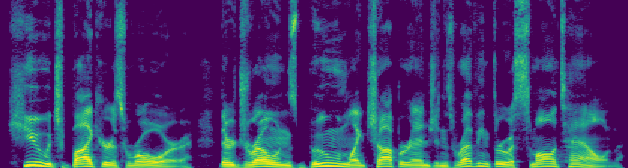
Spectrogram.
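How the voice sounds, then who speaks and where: A man's voice: medium pitch, sing-song, slow, no room sound, clean studio sound. A man narrating scene descriptions and stage directions at a screenplay table read.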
